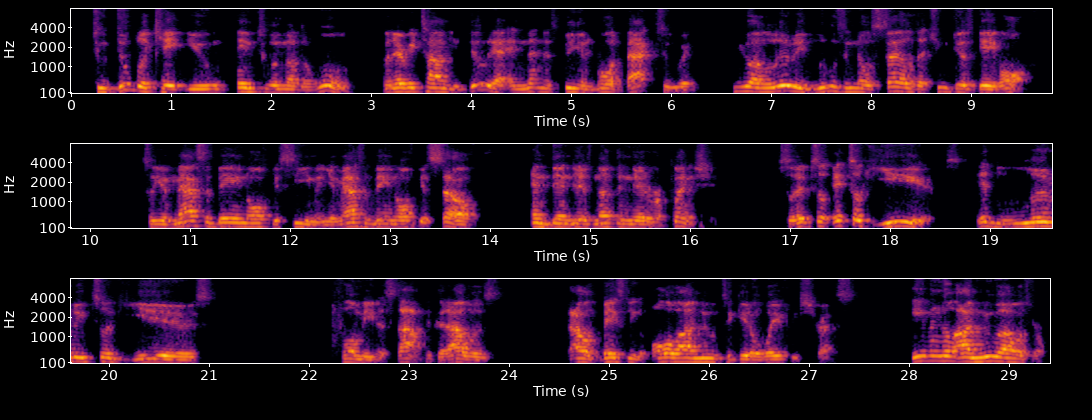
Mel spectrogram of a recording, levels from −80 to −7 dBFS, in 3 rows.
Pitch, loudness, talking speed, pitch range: 135 Hz, -27 LUFS, 175 wpm, 120-150 Hz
